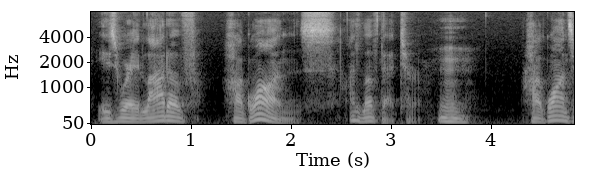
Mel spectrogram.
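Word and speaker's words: 학원: And there's a lengthy note here that says, in a nutshell, pronounced Hagwan, sort of like Wagwan, is a for-profit private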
